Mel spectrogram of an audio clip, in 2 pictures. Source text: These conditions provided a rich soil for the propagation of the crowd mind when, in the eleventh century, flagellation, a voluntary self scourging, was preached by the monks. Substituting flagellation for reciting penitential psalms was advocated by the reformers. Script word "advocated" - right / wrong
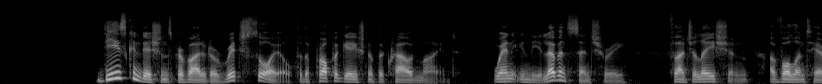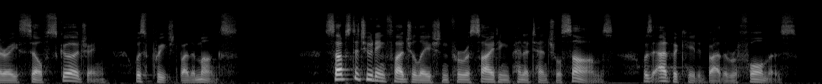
right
